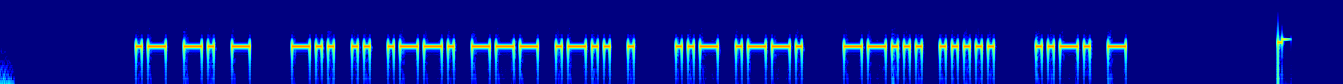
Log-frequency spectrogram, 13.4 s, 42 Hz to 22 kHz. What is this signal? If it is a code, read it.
Morse code, heard as a keyed tone, about 20 wpm, 700 Hz. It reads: ANT DIPOLE UP 75 FT
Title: Practice QSO - Exchange 2 - Info - 20wpm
